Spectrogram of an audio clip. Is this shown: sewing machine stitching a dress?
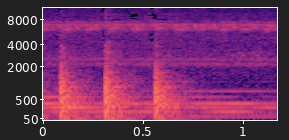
no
